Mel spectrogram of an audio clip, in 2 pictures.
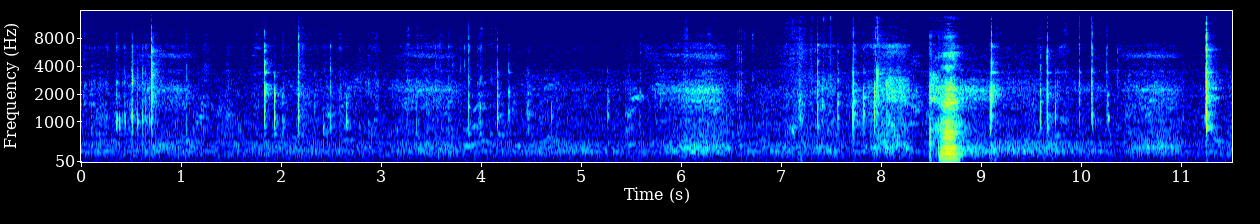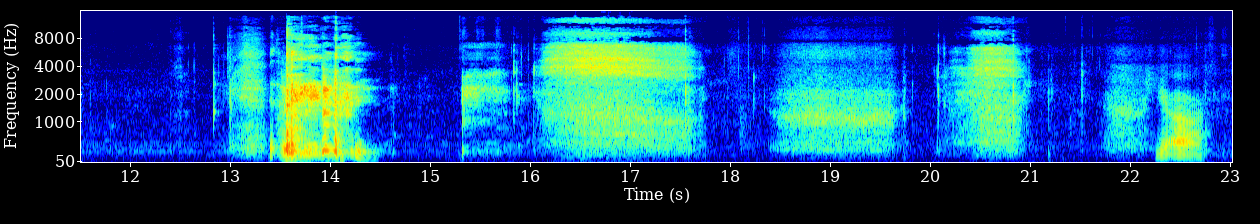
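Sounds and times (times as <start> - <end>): person coughing: 13.4 - 14.5
long hissing breaths: 15.4 - 17.8, 18.4 - 21.1, 21.7 - 22.3.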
